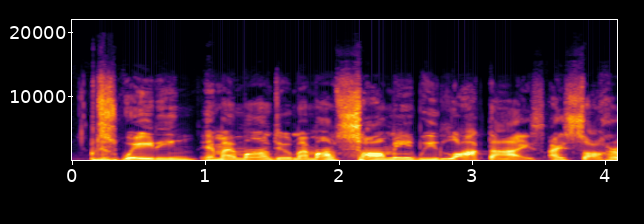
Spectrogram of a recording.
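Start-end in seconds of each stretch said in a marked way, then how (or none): none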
